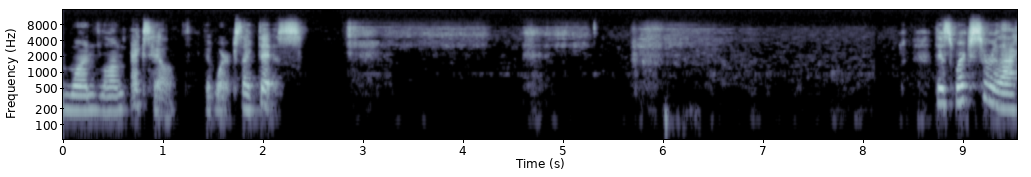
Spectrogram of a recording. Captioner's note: deep breath in, another deep breath in, long breath out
